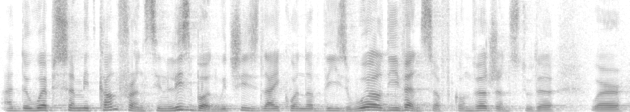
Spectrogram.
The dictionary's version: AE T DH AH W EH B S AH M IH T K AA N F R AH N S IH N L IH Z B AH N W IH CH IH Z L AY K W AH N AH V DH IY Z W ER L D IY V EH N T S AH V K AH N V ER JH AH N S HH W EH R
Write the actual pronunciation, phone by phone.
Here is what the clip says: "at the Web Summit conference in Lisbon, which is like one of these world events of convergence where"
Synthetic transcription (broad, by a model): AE T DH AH W EH B S AH M IH T K AA N F R AH N S IH N L IH Z B AH N W IH CH IH Z L AY K W AH N AH V DH IY Z W ER L D IY V EH N T S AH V K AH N V ER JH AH N S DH W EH R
